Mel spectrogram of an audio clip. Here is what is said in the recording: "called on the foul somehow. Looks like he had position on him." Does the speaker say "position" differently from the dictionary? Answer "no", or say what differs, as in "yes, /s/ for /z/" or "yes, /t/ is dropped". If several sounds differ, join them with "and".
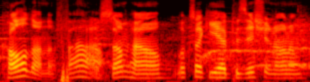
no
